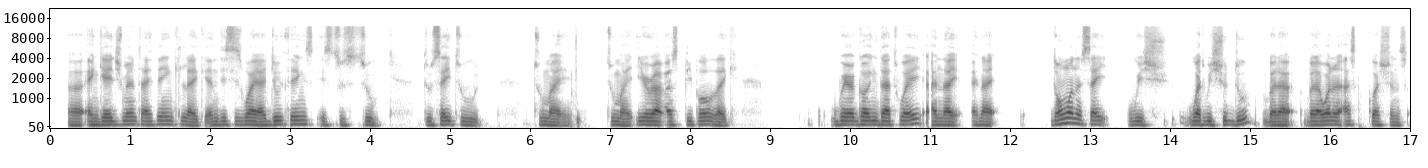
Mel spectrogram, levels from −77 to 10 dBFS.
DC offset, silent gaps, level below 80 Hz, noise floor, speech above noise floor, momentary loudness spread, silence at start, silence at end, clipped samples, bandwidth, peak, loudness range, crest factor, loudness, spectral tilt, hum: under 0.1%; none; -62 dBFS; -75 dBFS; 51 dB; 12 LU; 0.25 s; 0.05 s; under 0.1%; 12.5 kHz; -6 dBFS; 5 LU; 18 dB; -24 LUFS; -6.5 dB/octave; none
